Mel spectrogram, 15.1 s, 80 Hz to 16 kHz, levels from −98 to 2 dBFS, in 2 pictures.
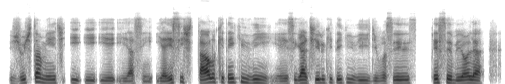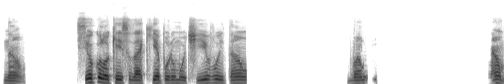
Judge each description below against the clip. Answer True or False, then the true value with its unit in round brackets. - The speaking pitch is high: False (135 Hz)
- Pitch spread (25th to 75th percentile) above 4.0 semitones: False (3.0 semitones)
